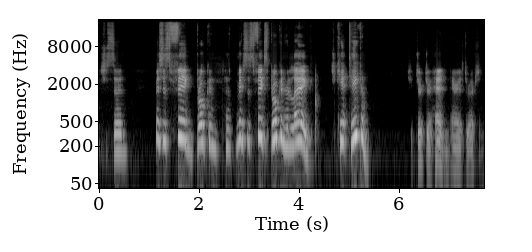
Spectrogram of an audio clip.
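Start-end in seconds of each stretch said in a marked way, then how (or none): 1.1-5.4 higher, louder and slow, stumbling anxiously; flustered wife fumbling the bad news; Aunt Petunia, high and slow, fretting to her husband; worried Aunt Petunia. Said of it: "looking both angry and worried".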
